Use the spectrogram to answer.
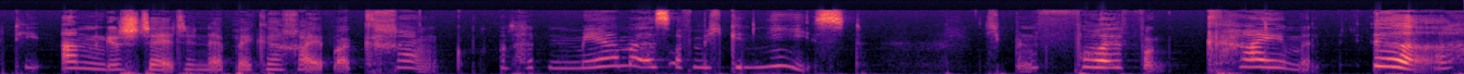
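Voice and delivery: high, plaintive creature voice; wailing bread. A narrator's reading. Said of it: "klagte es". (hoch jammerndes, klagendes Brot)

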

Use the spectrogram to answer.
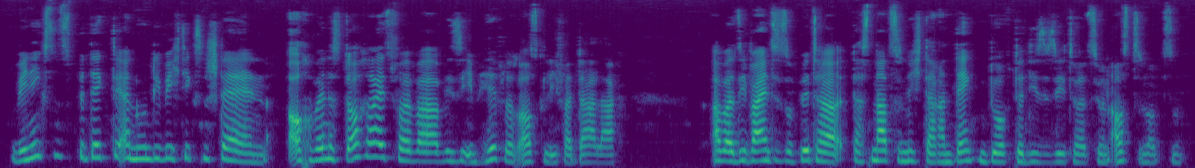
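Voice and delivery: ordinary delivery

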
